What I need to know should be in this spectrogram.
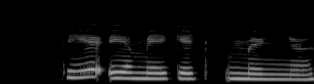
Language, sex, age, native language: Icelandic, female, 10, German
